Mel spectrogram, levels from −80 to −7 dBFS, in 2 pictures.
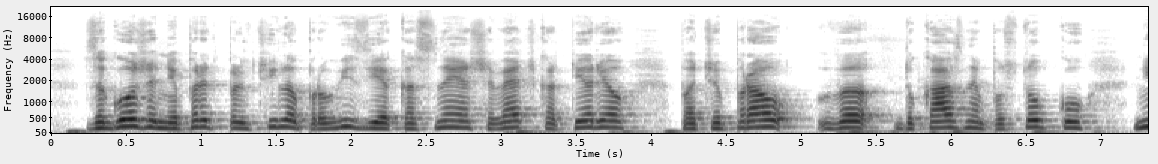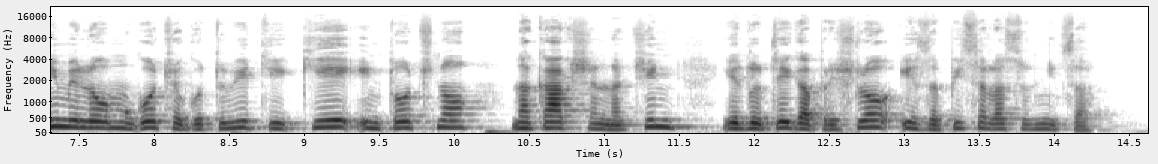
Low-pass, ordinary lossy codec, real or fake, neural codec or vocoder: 19.8 kHz; none; real; none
